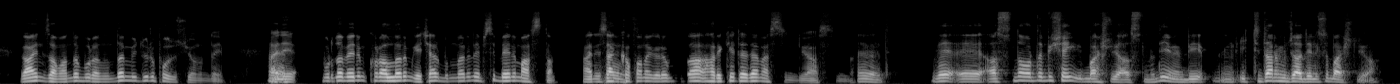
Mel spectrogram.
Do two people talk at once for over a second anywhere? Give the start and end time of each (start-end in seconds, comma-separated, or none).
none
